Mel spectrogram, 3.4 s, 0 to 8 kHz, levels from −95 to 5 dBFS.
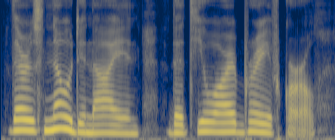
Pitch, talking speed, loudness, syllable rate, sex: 190 Hz, 160 wpm, -16 LUFS, 4.5 syllables/s, female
